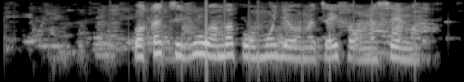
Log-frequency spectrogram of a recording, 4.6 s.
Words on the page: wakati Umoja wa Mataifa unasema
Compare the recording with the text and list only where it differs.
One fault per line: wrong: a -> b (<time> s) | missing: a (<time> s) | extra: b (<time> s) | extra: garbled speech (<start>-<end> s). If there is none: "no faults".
extra: huu ambapo (1.8 s)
